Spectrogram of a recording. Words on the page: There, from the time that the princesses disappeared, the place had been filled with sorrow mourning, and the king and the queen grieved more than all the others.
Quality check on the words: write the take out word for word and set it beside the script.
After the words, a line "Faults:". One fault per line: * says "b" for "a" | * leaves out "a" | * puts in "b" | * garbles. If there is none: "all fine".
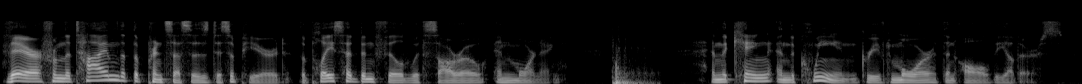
There, from the time that the princesses disappeared, the place had been filled with sorrow and mourning, and the king and the queen grieved more than all the others.
Faults:
* puts in "and"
